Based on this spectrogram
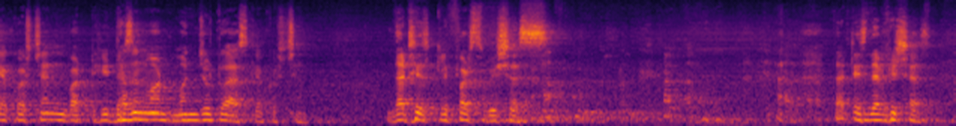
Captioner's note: laughs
